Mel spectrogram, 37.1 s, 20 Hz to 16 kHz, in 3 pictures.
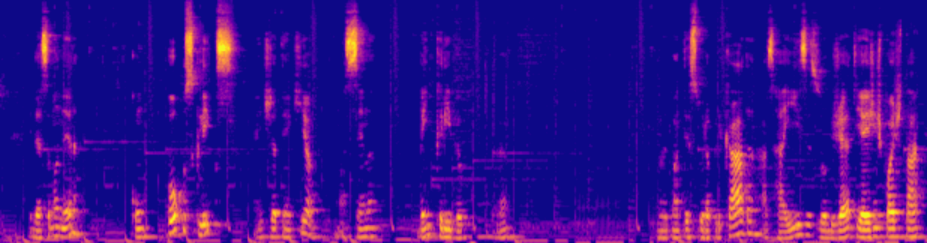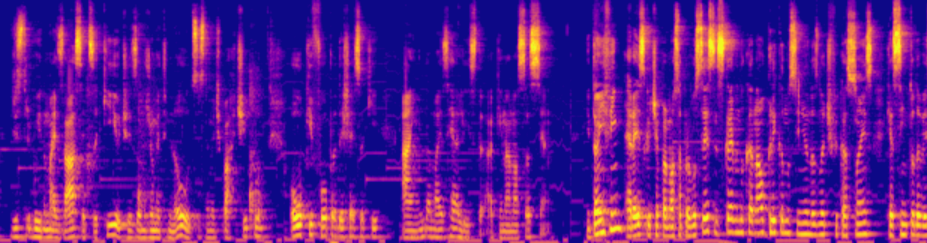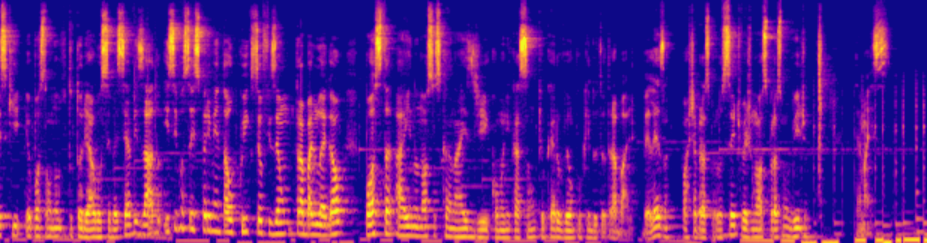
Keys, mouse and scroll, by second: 0.0 ctrl+space, 0.4-1.8 middle drag, 1.8 scroll up 3, 2.0 alt+a, 2.4 shift+middle click, 3.2 z, 5.1-7.2 middle drag, 7.3-19.8 shift+middle drag, 20.0 middle click.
